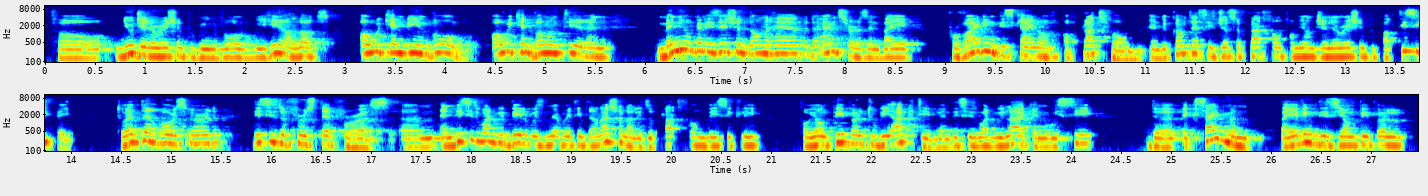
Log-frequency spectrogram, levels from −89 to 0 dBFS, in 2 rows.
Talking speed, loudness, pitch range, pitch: 210 wpm, -27 LUFS, 150-195 Hz, 165 Hz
